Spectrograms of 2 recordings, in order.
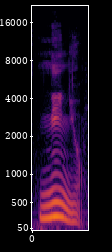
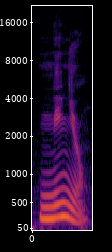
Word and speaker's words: niño: Niño, niño.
